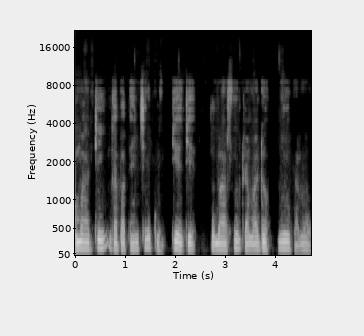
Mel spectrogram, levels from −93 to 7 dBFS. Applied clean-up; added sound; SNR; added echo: neural mask model Resemble Enhance denoiser.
